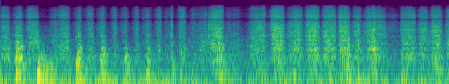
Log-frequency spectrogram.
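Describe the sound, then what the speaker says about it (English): A rag soaked in mineral spirits is rubbed back and forth to lift glue from a trunk bottom, a close, rapid scrubbing swish repeating steadily with no voices. "take your rag with mineral spirits. And you just kind of, gently rub it."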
